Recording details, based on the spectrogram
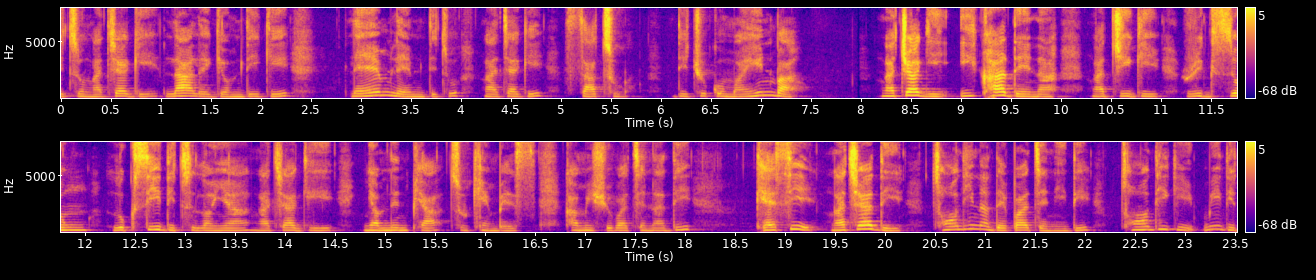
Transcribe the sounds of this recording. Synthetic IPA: it͡sʰuŋat͡ɕaɡilaʔleɡɔmd̪iɡi | lemlemd̪it͡sʰuŋat͡ɕaɡisat͡sʰu | d̪it͡ɕʰukumajinpa | ŋat͡ɕaɡiʔiːkʰad̪enaŋat͡ɕikiɹik̚zuŋluk̚siːd̪it͡sʰulojaŋŋat͡ɕaɡi | ɲamlenpʰat͡sʰukʰenpeːskʰamiɕypat͡ɕenːad̪i | kʰɛːsiŋat͡ɕad̪i | t͡sʰɔŋd̪inad̪epat͡ɕenːid̪i | t͡sʰɔŋd̪ikimid̪i

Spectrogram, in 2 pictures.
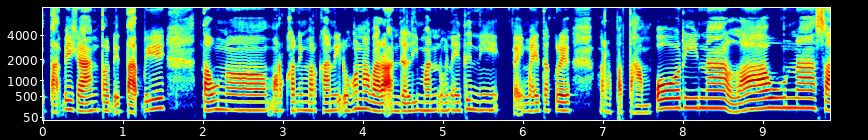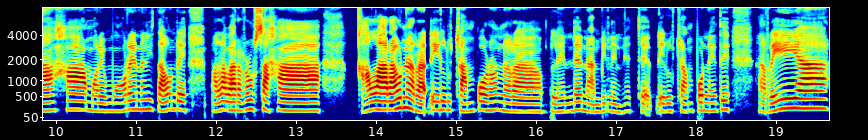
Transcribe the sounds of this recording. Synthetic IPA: ɛt̪a̰bɛkant̪audɛt̪a̰bɛt̪aunamaɾɔkanimarkaniɗɔɦɔnawaɾa̰ʔa̰ndalimanɗɔɦɔnait̪ɛnika̰imait̪akuɾɛwaɾapat̪aɦampɔɾinalaunasahamɔɾɛmɔɾɛnanit̪aunrɛpalawaɾaɾausaha | kalaɾaunaɾaɗɛlut͡ʃampɔɾaunaɾablɛndɛnambinɛnɗɛlut͡ʃampɔnait̪ɛaɾɛa

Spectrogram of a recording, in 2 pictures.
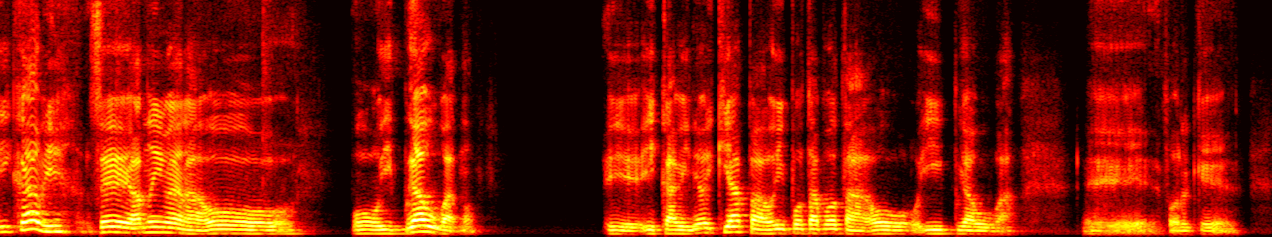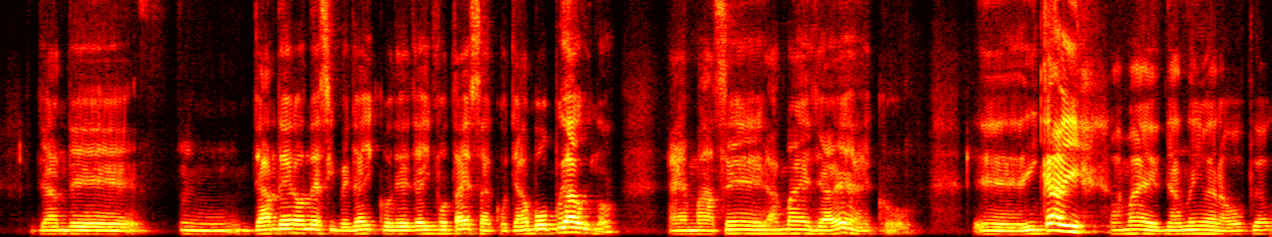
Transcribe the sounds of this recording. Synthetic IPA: ikaʋiseanõĩʋãeɾ̃ão | oipɨauʋanõ | ikaʋinĩojkiapaoipot̪apot̪aoipɨauʋa̰ | ḛpo̰ɾkḛ | d͡ʒand̪e | d͡ʒand̪eɾond̪esiped͡ʒajkod͡ʒad͡ʒajpot̪aesakod͡ʒambopɨaunõ | aẽmãseamãẽd͡ʒaʋehakʰo̰ | eikaʋiamãẽɲãnɨ̃ĩʋaɾ̃ãopɨau

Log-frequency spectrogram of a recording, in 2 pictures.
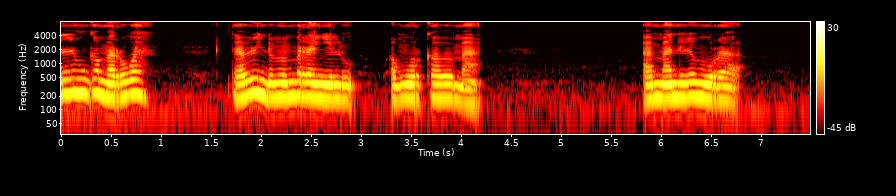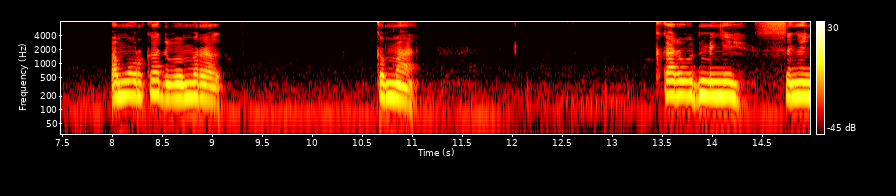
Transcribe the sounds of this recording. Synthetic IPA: ninimkamaɾuwa | daβiŋdumamaɾaŋilu | amoɾkaβama | manidimuɾa | moɾkadumamaɾa | kama | kkaɾβutmaŋisiŋa

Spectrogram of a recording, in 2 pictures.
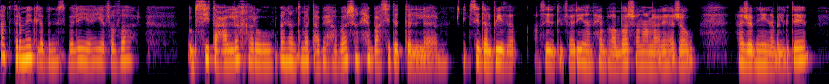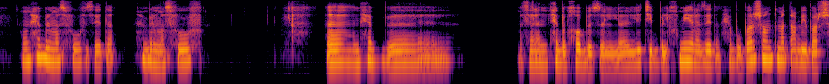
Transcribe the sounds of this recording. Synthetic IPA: ʔakt̪ɑɾˤmeːklabɪnːɪsbalɪjːahɪjːafiðˤːɑhɾ | bsˤiːt̪ˤɑʕalalʔaxɑɾˤwʔananɪt̪mat̪ːaʕbiːɦabɑɾˤʃanħɪbːʕɑsˤiːd̪ɑ | ʕɑsˤiːd̪albiːða | ʕɑsˤiːd̪alfaɾiːnanħɪbːhabɑɾˤʃawnɪʕmalʕaleːha̰ʒawː | ħaːʒːabniːnabɪlɡd̪eːʔ | wnħɪbːɪlmæsˤfuːfzɛːd̪æ | nħɪbːɪlmæsˤfuːf | nħɪbː | mæθælænːħɪbːɪlxʊbzɪllːiːt̪iːbɪlxmiːɾazɛːd̪ænħɪbːubɑɾˤʃawnɪt̪mæt̪ːaʕbibɑɾˤʃḁ

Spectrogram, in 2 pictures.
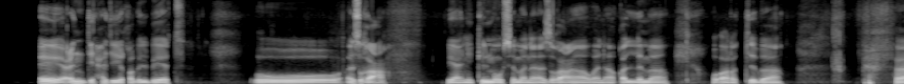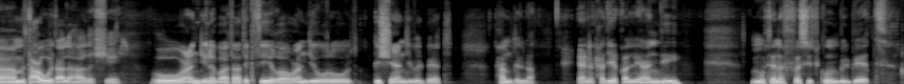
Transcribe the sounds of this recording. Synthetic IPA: ʔeːʕɪnd̪iħad̪iːqabɪlbeːt̪ | w | ʔazɣɑ̰ʕa̰ | jaʕnikəlːmawsɪmʔanaʔazɣɑʕawʔanaʔaqalːɪma | wʔɑɾˤɑt̪ʰːɪba | famʊt̪ʕawːad̪ʕalaɦaːðaʃːeː | wʕɪnd̪inabaːt̪aːt̪kθiːɣawʕɪnd̪iwʊɾuːd̪ | kɪlːʃiːʕɪnd̪ibɪlbeːt̪ | lħamd̪lːaː | jaʕnilħad̪iːqalːiʕɪnd̪i | mʊt̪anafːast̪ḁkuːnbɪlbeːt̪

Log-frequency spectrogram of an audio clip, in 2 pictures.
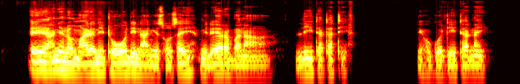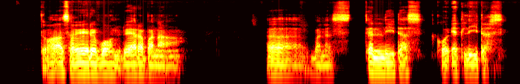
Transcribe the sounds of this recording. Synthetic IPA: ʔɛjhaɲɛlɔmaɾɛnitɔwodinaŋɛsɔsajmiɗɔjaɾabana | litatati | ʔɛhɔɡɔlitanaj | tɔ̰ha̰sawɛɾɛbɔmiɗɔjaɾabana̰ | banatɛnlitas | kʰɔʔɛtlitas

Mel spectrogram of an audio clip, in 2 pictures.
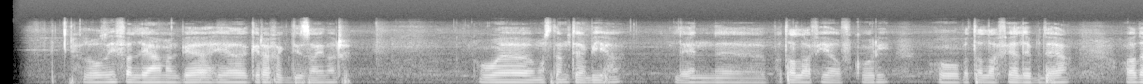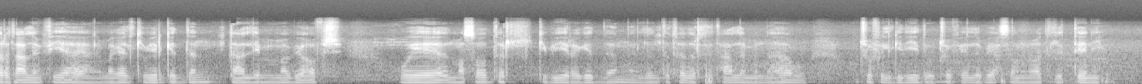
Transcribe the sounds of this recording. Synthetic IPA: ʔelwɑzˤiːfɑlːiːjaʕmælbiːhæhejːæɡɾæːfekd̪izɑjneɾˤ | wemost̪æmt̪eʕbiːhæ | leʔenːb̥et̪ˤɑlːɑʕfiːhæʔæfkʰɑːɾi | webet̪ˤɑlːɑʕfiːhælʔebd̪aːʕweʔɑʔd̪ɑɾˤʔæt̪ʕalːemfiːhæjaʕnilmæɡæːlkebiːɾɡed̪ːænt̪ʕalːemːæbejoʔæfʃ | welmɑsˤɑːd̪eɾkebiːɾæɡed̪ːænelːiːʔent̪æt̪eʔd̪ɑɾˤt̪et̪ʕalːæmʔenːæhæwe | wet̪ʃuːfelɡed̪iːd̪wet̪ʃuːfʔelːibejeħsˤɑlmenlwæʔt̪let̪ːæːni

